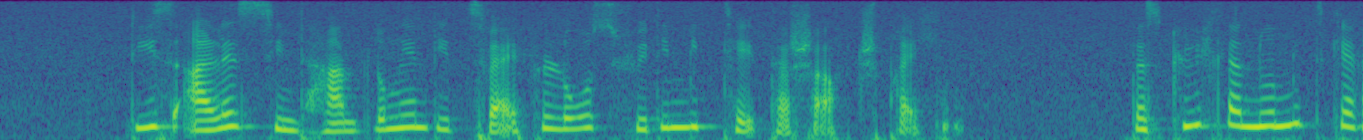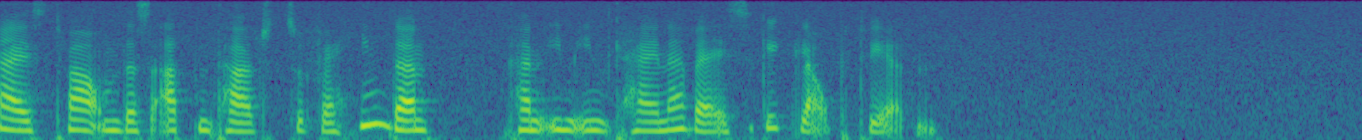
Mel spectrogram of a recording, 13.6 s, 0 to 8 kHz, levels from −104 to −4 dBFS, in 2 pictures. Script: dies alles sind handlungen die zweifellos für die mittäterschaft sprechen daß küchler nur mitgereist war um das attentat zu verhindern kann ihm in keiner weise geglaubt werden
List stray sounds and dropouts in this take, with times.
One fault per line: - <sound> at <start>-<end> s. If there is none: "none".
none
